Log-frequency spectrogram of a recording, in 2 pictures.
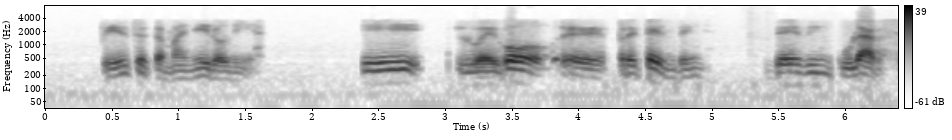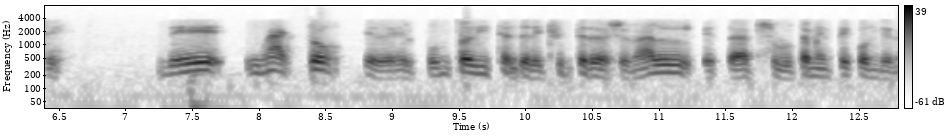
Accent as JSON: {"language": "Spanish", "country": "Venezuela", "said": "Luego, lamentablemente, en mi país opera algo que se llama el cartel de los soles."}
